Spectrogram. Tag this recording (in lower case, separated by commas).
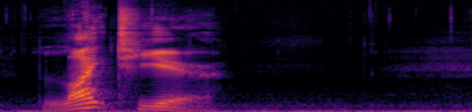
man speaking, speech, human voice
